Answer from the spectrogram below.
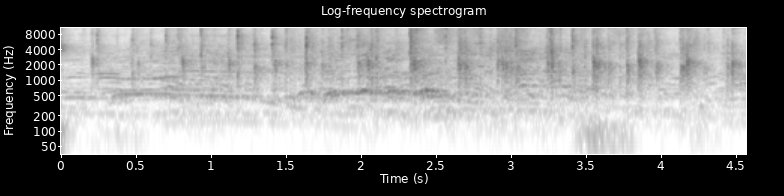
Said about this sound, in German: Einmal Applaus für den Fotografen!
